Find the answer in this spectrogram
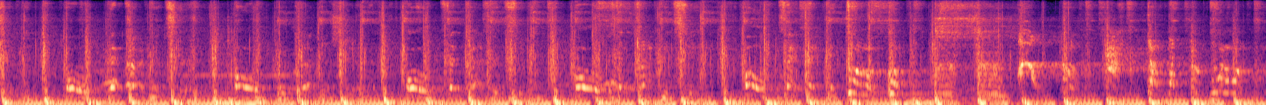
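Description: A live band playing loud drums, electric guitar and keyboards, recorded from within the audience. A short falling figure repeats about once a second over a steady drum beat, and the playing changes about three quarters of the way through.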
